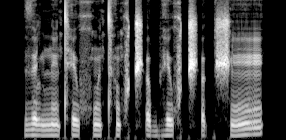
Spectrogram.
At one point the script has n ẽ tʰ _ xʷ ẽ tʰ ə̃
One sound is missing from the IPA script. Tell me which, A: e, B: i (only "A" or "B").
A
